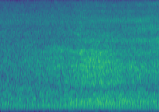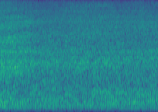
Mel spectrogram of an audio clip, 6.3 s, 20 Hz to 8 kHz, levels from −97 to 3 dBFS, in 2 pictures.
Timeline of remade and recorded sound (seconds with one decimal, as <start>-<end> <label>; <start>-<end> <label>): 0.0-6.3 recorded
